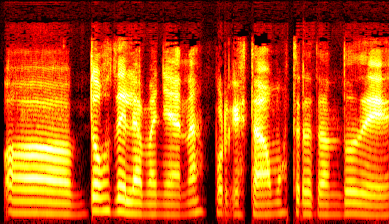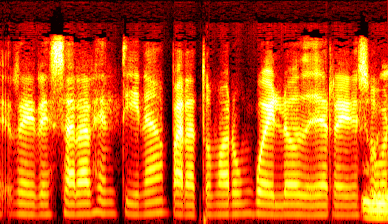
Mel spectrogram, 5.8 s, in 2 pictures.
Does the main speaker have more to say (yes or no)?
no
